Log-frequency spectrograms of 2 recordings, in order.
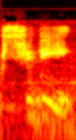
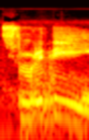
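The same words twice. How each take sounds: First: The m sound after s is dropped. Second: The m sound after s is clearly pronounced. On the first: This is the everyday Bengali pronunciation. The speaker calls it wrong. "নট" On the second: This is the Sanskrit pronunciation. The speaker calls it right. "দন্ত স্বর নিচে ম আছে মানে কি উচ্চারণ করতে হবে স্মা"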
